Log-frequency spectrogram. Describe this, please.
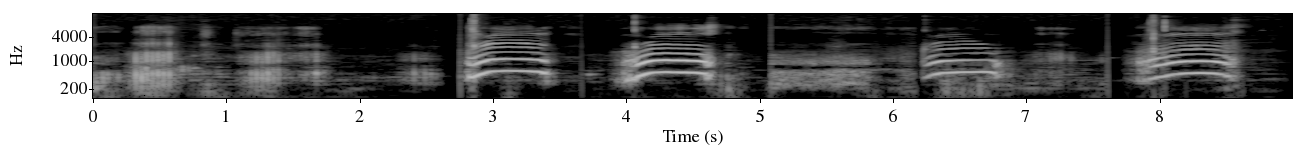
All I have to do to get my kitty excited is to scroll through and play the ringtones on my phone. She came running right up to the microphone and made these excited kitty sounds.
cat, kitty, purring, meowing, excited, meow, talking, trilling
